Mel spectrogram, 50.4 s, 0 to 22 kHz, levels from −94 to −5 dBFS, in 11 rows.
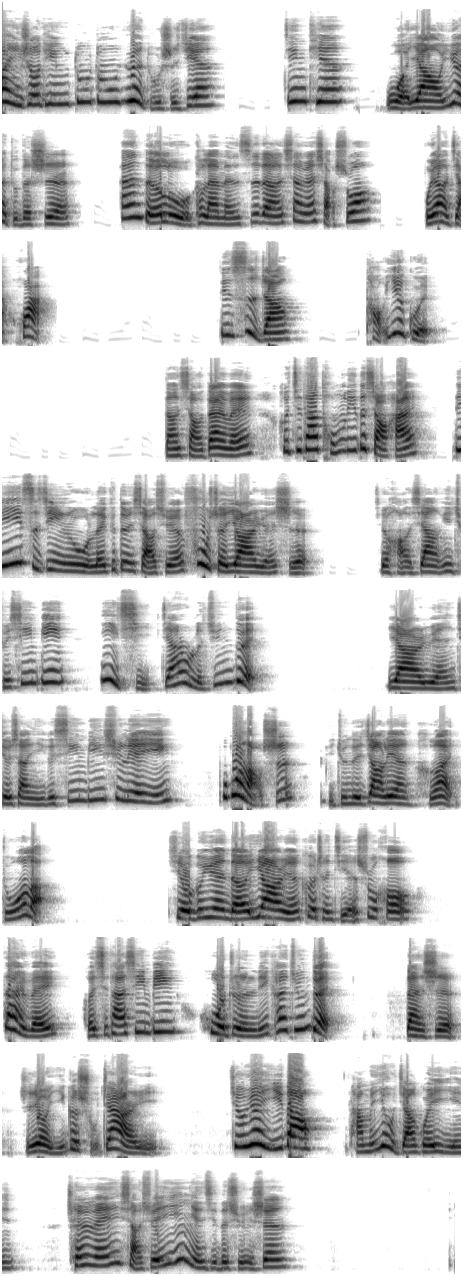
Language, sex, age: Chinese, male, 20-39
